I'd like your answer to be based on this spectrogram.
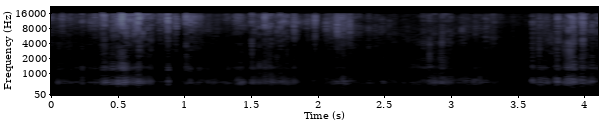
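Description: A metal pen scratches across the plastic sequin cover of a notebook. The result is a continuous, quiet crinkling rasp with bright, fizzy high texture and a mid-range glow, swelling and fading in uneven strokes.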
